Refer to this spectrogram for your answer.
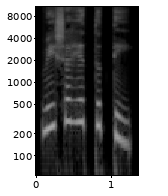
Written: ವಿಷಹೆತ್ತುತ್ತಿ

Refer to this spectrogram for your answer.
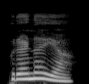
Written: ಪರಿಣಯ

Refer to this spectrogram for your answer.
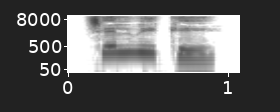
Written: ಚೆಲ್ವಿಕೆ

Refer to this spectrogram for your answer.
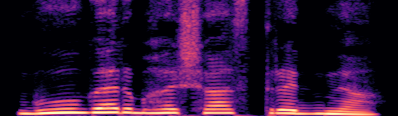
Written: ಭೂಗರ್ಭಶಾಸ್ತ್ರಜ್ಞ

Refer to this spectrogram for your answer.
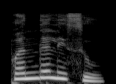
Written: ಪಂದಲಿಸು

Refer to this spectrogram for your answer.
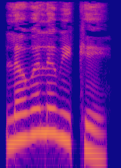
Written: ಲವಲವಿಕೆ

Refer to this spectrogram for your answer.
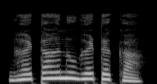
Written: ಘಟಾನುಘಟಕ

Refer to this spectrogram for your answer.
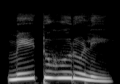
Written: ಮಡೆಹೊರಳು

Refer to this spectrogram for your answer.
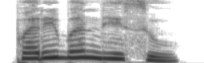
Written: ಪರಿಬಂಧಿಸು

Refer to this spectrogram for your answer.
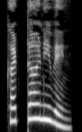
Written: ಕಟ್ಟಾಣಿವೆಣ್

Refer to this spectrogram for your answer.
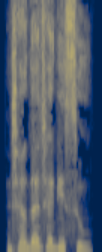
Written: ಝಗಿಝಗಿಸು

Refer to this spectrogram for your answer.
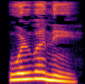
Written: ಒಳ್ವನೆ

